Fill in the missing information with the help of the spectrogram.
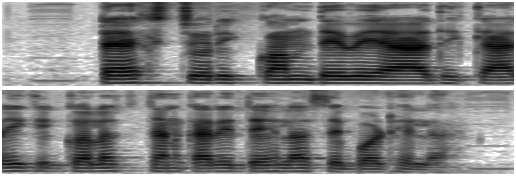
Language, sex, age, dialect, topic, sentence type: Bhojpuri, male, <18, Southern / Standard, banking, statement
